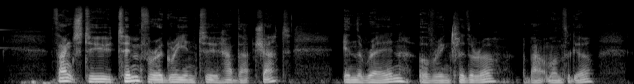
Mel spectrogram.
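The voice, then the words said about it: Croaky voice. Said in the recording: “I had a cold at the time ... I've got another cold. That's why I sound so croaky.”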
